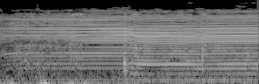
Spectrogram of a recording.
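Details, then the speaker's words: Garrett Pro-Pointer AT pinpointer set to vibration-only mode: after a few handling bumps, a steady even buzz with no audio tone. "if i press it again it goes to vibration it's on the lowest on the second that's the highest and all you'll hear you won't hear a word or a thing of this"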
